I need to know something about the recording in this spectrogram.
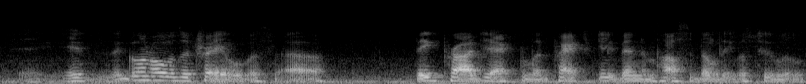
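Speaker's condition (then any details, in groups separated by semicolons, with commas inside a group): Parkinson's; Parkinson's for 5 years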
